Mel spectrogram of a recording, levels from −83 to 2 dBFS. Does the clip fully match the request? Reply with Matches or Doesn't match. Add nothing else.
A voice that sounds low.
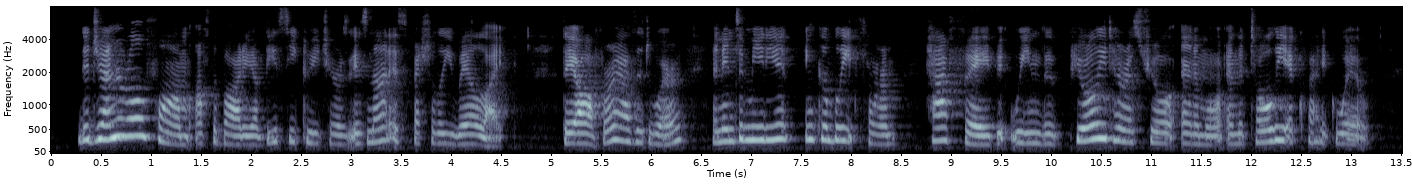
Doesn't match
